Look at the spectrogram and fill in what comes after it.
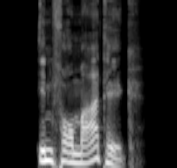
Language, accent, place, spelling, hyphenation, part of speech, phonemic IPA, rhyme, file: German, Germany, Berlin, Informatik, In‧for‧ma‧tik, noun, /ɪnfɔɐ̯ˈmaːtɪk/, -aːtɪk, De-Informatik.ogg
- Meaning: 1. computer science 2. information technology 3. informatics, information science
